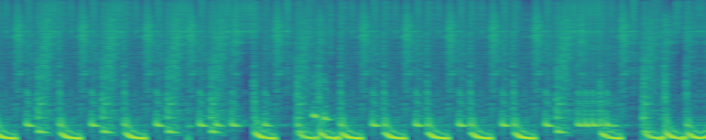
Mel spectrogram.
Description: Hard Drums

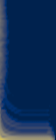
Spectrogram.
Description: Kick F full note

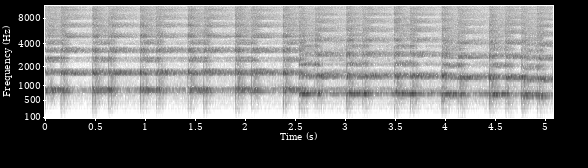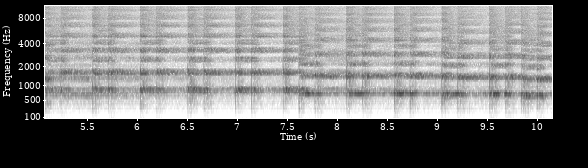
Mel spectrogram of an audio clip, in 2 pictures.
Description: Tek Synth Lead

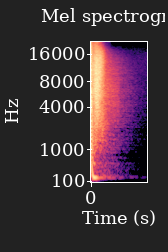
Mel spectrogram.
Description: Tek Snare

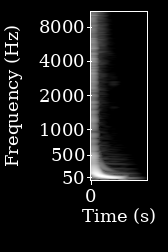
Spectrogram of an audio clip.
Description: Kick G

